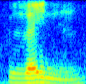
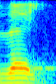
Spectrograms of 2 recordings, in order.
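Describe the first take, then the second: First: The word ends with an n sound. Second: The word ends on a vowel, without n. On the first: The speaker calls it wrong. "Bukan zain" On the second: The speaker calls it right. "nama hurufnya adalah az-zayu"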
